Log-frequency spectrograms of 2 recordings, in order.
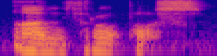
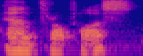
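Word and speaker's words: ἄνθρωπος: the study of man three syllables on throw and puss so when we talk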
